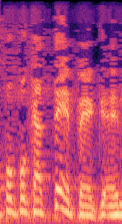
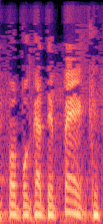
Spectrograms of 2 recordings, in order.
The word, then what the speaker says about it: Popocatépetl: Lo que nunca falla, si tiene alguna duda en la pronunciación, recuerde que el acento va siempre en la penúltima sílaba. ¿Me entiende? Póngale, muchos dicen Tenochtitlán y no es Tenochtitlán. Ah, bueno, gracias. Claro, o Popocatépetl, no es Popocatépetl, y así.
